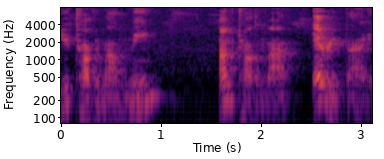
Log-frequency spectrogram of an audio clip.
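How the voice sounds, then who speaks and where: A man's dark, mellow, somewhat breathy voice with an American accent, in audible room echo. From Arkansas, US South. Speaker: self-interviewing storyteller. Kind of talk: self-interview monologue.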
